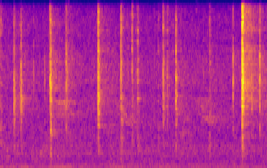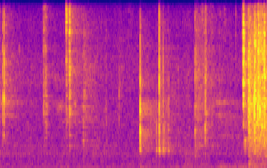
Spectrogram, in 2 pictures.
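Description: Nippers snip a Gunpla model kit part off its plastic runner at the gate, a series of faint, sharp clicks and snaps scattered over quiet room tone, no speech.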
